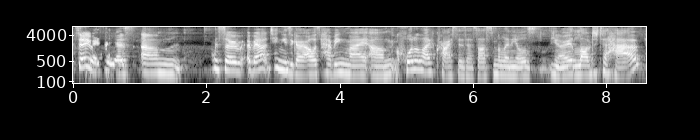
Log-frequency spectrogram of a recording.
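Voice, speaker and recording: A woman's voice: mid-range voice, moderate pace. Woman, 30s, Australian accent, chatty guest, bubbly, self-deprecating. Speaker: entrepreneur guest. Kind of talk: casual interview storytelling.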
